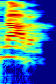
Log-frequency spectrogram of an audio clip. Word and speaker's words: Naga: It's really pronounced Naga. Oh, okay. It's pronounced Naga. N-A-G-A.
